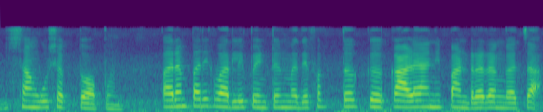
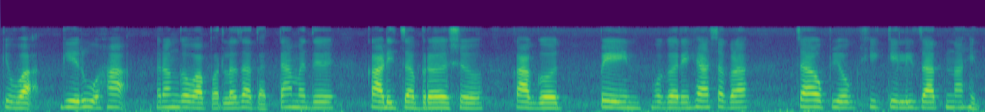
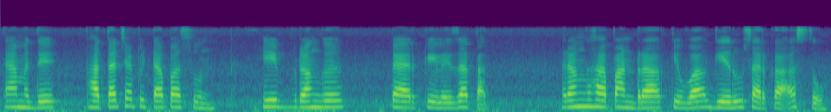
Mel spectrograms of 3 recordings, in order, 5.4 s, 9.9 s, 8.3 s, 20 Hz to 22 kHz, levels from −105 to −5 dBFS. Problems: background sounds at intervals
